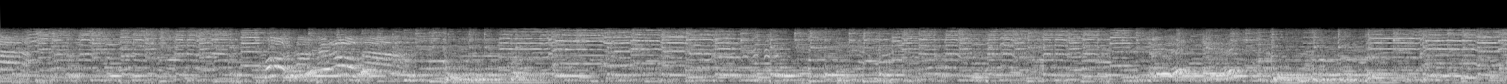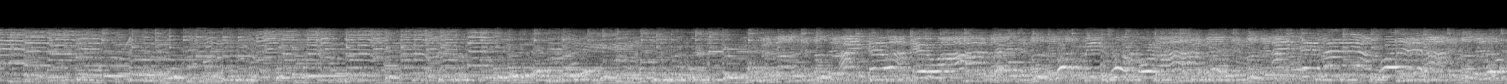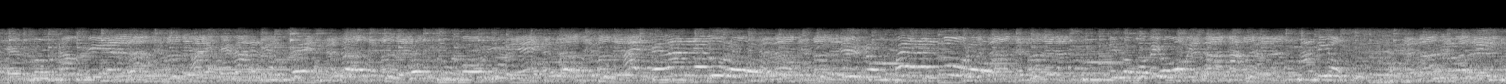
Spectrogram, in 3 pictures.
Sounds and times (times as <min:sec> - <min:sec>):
Music: 0:00.0 - 0:45.2.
